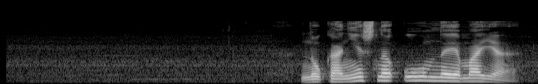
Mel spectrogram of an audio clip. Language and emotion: Russian, positive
